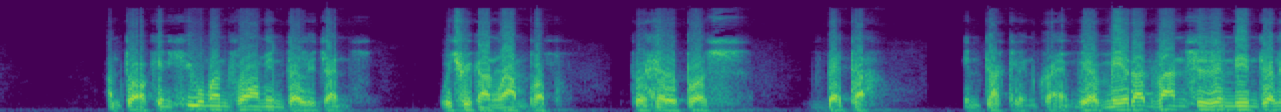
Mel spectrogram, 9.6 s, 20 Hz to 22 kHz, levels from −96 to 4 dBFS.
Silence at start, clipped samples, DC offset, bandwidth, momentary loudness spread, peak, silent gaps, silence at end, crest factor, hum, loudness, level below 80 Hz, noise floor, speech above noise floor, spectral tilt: 0.8 s; under 0.1%; under 0.1%; 16.5 kHz; 10 LU; -2 dBFS; none; 0 s; 14 dB; none; -16 LUFS; -46 dBFS; -74 dBFS; 59 dB; -5 dB/octave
